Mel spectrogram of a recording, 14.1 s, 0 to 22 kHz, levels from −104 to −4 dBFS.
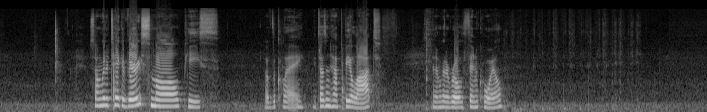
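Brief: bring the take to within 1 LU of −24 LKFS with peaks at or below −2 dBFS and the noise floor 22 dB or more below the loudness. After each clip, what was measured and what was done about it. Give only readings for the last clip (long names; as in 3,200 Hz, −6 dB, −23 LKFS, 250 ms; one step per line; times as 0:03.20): share of clipped samples 0.5%; peaks flattened at −23.0 dBFS; integrated loudness −34.0 LKFS; sample peak −23.0 dBFS; target loudness −24.0 LKFS
→ clipped peaks rebuilt −23 dBFS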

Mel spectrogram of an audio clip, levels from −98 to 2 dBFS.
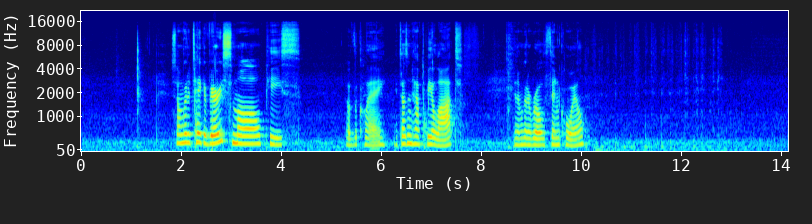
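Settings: share of clipped samples 0.0%; integrated loudness −33.5 LKFS; sample peak −16.0 dBFS; target loudness −24.0 LKFS
→ level +9.5 dB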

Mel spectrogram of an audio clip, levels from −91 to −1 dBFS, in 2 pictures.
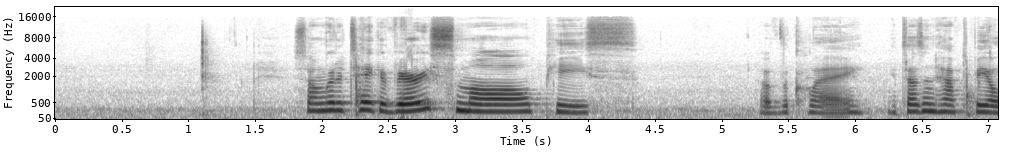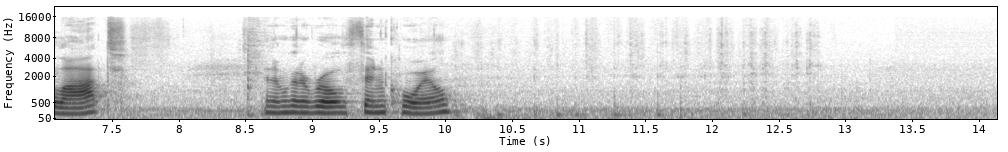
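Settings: integrated loudness −24.0 LKFS; sample peak −6.5 dBFS; background noise floor −54 dBFS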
